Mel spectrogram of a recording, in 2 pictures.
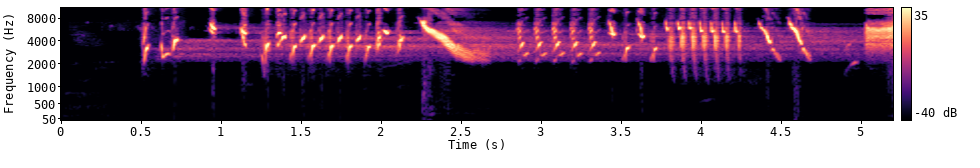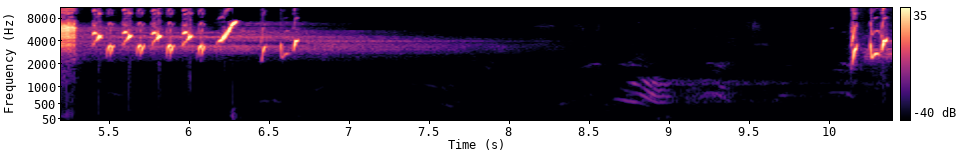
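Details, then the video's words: Algerian European goldfinch in full song: long varied phrase of fast twitters, buzzy trills and falling slurs over about six seconds, followed by quiet and a faint low sound, then more chirps. "تغريد الحسون قمة الابداع ! حسون جزائري"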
